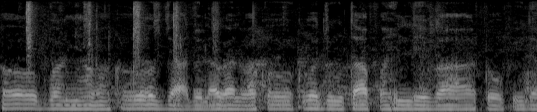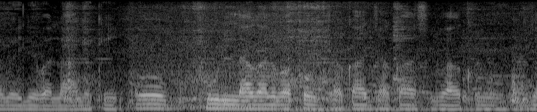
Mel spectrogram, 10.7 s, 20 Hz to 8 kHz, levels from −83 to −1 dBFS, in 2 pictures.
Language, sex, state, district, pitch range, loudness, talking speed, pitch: Hindi, male, Uttar Pradesh, Gorakhpur, 100-110 Hz, -35 LUFS, 150 wpm, 105 Hz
